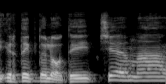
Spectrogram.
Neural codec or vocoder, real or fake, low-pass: vocoder, 44.1 kHz, 128 mel bands, Pupu-Vocoder; fake; 14.4 kHz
